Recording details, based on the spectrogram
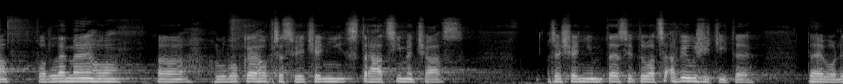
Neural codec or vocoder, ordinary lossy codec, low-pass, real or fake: none; AAC, 64 kbps; 14.4 kHz; real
